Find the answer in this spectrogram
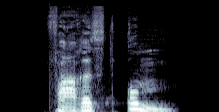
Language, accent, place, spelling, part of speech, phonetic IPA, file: German, Germany, Berlin, fahrest um, verb, [ˌfaːʁəst ˈʊm], De-fahrest um.ogg
- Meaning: second-person singular subjunctive I of umfahren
